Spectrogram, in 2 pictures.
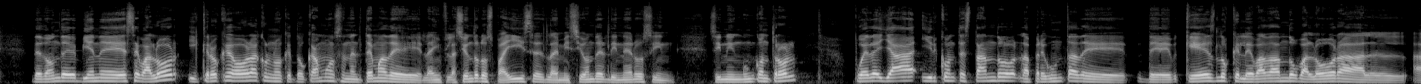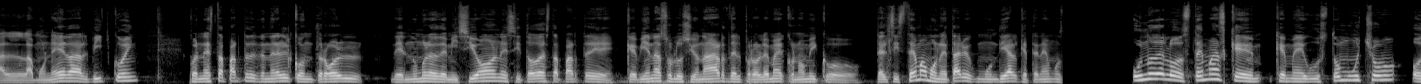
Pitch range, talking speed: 125-160 Hz, 190 wpm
